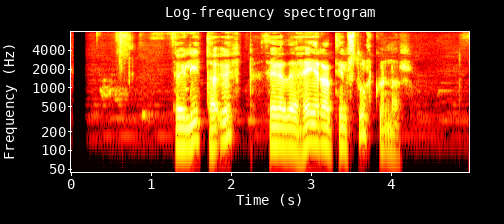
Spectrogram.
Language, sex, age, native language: Icelandic, male, 60-69, Icelandic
